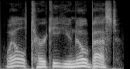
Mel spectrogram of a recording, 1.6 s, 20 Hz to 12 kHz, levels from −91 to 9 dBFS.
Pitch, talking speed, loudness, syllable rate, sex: 140 Hz, 185 wpm, -14 LUFS, 4.4 syllables/s, male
